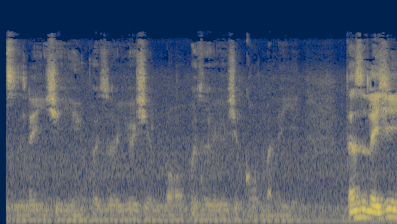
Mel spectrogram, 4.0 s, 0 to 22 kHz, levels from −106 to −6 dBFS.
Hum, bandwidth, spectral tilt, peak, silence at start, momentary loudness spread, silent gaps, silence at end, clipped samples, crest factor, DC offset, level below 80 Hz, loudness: none; 12.5 kHz; -3 dB/octave; -8 dBFS; 0.05 s; 19 LU; none; 0 s; under 0.1%; 22 dB; under 0.1%; -52 dBFS; -30 LUFS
